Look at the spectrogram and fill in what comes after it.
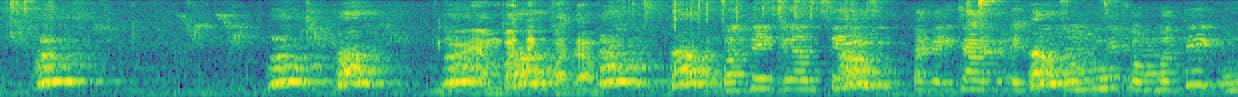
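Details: Repeated yappy barking from a Shih Tzu at a stud service in San Jacinto, Pangasinan, about one bark per second, with human voices mixing in during the second half.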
